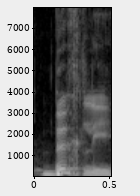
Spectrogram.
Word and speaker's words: Buckley: Zeg ik het goed uit? Buckley? – Nee, je spreekt het echt helemaal niet goed uit.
